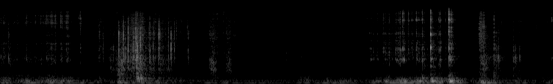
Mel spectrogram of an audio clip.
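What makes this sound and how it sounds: A solid green bar of soap is scraped and cut with a metal utility knife blade, shaving off fine slivers. Soft, dry scraping and crisp crackling come in bright, closely spaced bursts, with a low hum underneath and a quieter stretch in the middle.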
